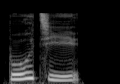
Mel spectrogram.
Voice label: "补给", Chinese

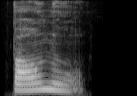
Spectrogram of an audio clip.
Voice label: "保姆", Chinese

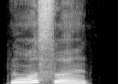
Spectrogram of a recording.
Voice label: "磨损", Chinese

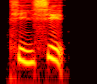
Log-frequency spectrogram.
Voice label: "体系", Chinese

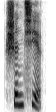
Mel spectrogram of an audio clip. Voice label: "深切", Chinese

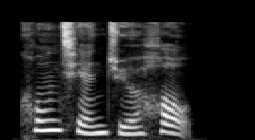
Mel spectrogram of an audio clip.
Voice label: "空前绝后", Chinese

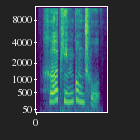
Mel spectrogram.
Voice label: "和平共处", Chinese

